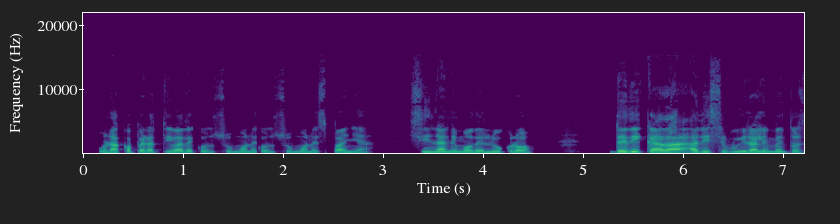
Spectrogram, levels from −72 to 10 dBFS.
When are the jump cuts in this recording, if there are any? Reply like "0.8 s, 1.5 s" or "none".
1.7 s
